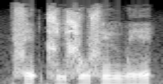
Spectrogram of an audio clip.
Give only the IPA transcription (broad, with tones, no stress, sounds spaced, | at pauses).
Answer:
s e˨ ʔ t͡ɕ i˨˩ ɕ u˧ s ẽ˧ ŋ w e˨˦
